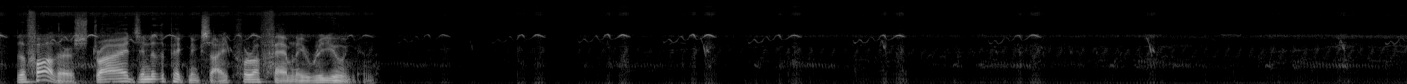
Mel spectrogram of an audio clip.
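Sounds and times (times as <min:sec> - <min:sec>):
bird whistling call: 0:00.0 - 0:04.5.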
